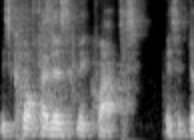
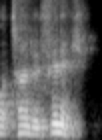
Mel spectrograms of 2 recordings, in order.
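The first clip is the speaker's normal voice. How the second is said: put-on American-accented speech; 4 semitones higher than usual. Retelling a man's question over a cigar and a drink, in an american accent. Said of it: "That's my American accent".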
